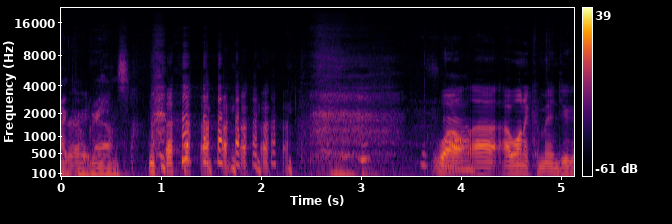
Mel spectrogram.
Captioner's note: all chuckling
